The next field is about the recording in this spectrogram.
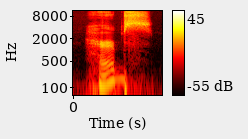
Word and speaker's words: herb: 就比如 Herbs。英式的发音会保持这个 H 音，美式的发音就会用法语的发音，因为这是法语借用过来的一个字，所以就发 herb。 – 你看、 H 音也没有了，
